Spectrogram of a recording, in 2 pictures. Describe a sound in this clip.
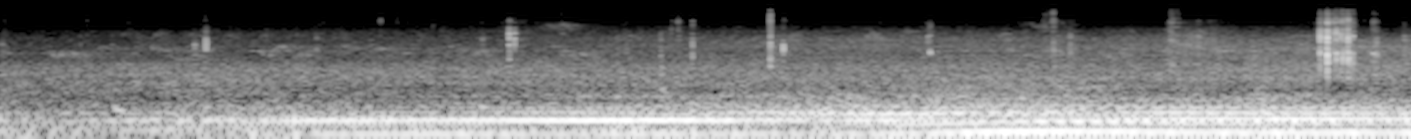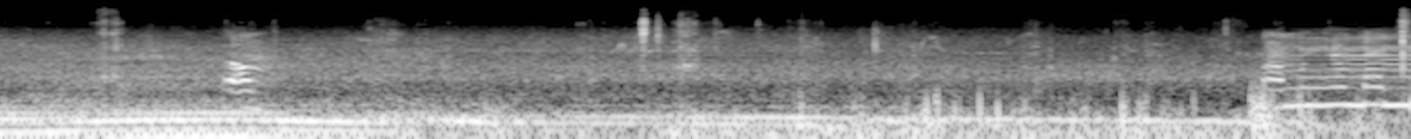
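Crisp chips crunch as they are eaten up close.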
